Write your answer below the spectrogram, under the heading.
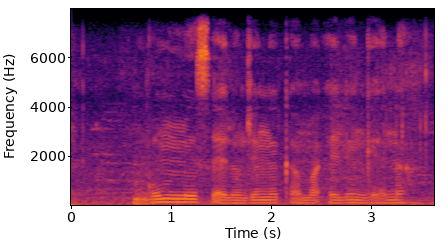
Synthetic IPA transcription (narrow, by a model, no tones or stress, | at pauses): ŋʱum̩misɛ̰lɔnd͡ʒʱɛŋɛɡ̥ʱa̰maʔeliŋɡʱɛːna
